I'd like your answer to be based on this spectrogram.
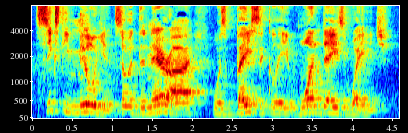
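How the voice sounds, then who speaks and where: A man's voice: fairly high pitch, measured pace, roomy sound. A man preaching a sermon in an earnest way, breaking into acted-out pleas and quotes. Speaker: pastor.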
